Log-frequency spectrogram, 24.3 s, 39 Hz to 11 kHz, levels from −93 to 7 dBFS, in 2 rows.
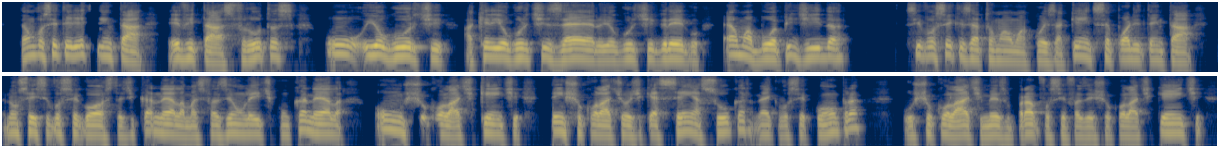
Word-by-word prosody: Então 145 +4 -3
você 160 +2 +1
teria 160 0 +2
que 155 - -19
tentar 145 -3 +1 0.2
evitar 130 -6 +2
as 90 - -3
frutas, 140 +4 -1 0.3
um 180 -2 +1
iogurte, 145 -4 +4 0.2
aquele 145 -1 0
iogurte 135 +1 +2
0, 120 0 +4
iogurte 115 +3 -2
grego, 120 -3 +4 0.2
é 170 - 0
uma 160 -4 +1
boa 125 +2 +5
pedida. 135 -2 0 0.6
Se 165 - -3
você 150 +1 -2
quiser 135 -4 -1
tomar 115 -2 -4
uma 105 -2 -3
coisa 105 -1 -3
quente, 145 -4 -4
você - - -2
pode 120 -1 0
tentar, 105 -4 -2 0.2
não 130 -1 -3
sei 130 0 +2
se - - -4
você 125 -1 -3
gosta 105 -2 +2
de 105 +3 -11
canela, 120 -6 +2
mas 100 0 -4
fazer 110 +2 -2
um 120 -1 -2
leite 115 -1 -2
com 110 -1 -9
canela 120 -5 +2 0.3
ou - - -1
um 150 -4 -1
chocolate - - 0
quente 120 -4 -1 0.3
tem 140 -1 +1
chocolate 110 -5 0
hoje 105 -3 -1
que - - -4
é - - +3
sem 135 +1 +1
açúcar, 135 +4 -1
né, 110 0 -2
que 105 - -19
você 100 -1 -6
compra 130 +10 -2 0.4
o - - -5
chocolate 100 -1 +1
mesmo 100 -2 -1
pra 120 - +4
você - - -6
fazer 95 0 -3
chocolate 95 -1 -3
quente, 125 -3 -2
125 Hz, 160 wpm, -24 LUFS, 110-140 Hz, 0.6 s, boa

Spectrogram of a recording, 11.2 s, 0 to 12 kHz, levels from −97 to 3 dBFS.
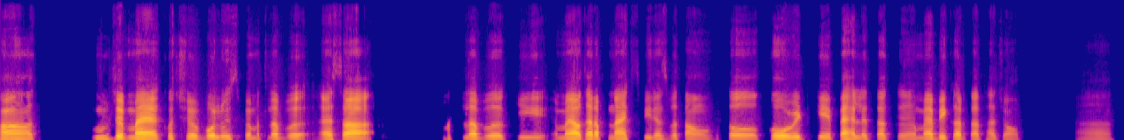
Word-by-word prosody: हाँ। 195 0 +4 0.6
मुझे 180 +3 +3
मैं 170 +1 +8
कुछ 165 0 -11 0.2
बोलूँ 150 +6 +2
इस 185 0 -11
पे 155 - -5
मतलब 140 -2 -5 0.2
ऐसा 160 +6 +3 1.0
मतलब 145 -1 -2 0.3
कि 150 0 -11
मैं 150 +3 +1
अगर 165 +1 +5
अपना 165 0 0
एक्सपीरियंस 155 -1 -8
बताऊँ, 140 0 -8 0.2
तो 160 0 -2
कोविड 155 +2 +3
के 175 0 -2
पहले 145 -4 0
तक 145 0 -7 0.3
मैं 145 0 0
भी 165 - 0
करता 130 -5 -4
था 115 - -14
जॉब। 100 -2 -15 0.6
अ, 110 -1 -21
155 Hz, 145 wpm, -19 LUFS, 140-165 Hz, 1.0 s, मैं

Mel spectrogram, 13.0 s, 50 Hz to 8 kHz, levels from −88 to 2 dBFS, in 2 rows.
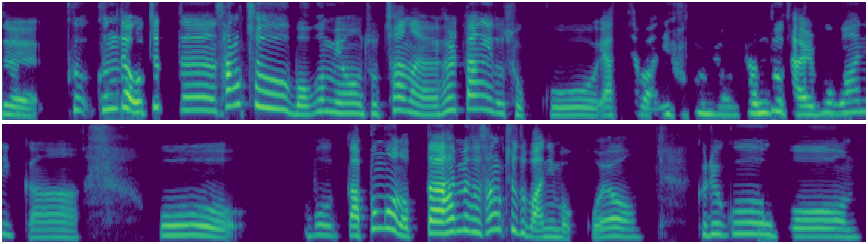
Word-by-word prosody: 네네. 195 -4 -1 0.2
그 315 -2 -7
근데 345 +3 +2
어쨌든 315 0 +2
상추 405 -4 +4
먹으면 240 +1 -1
좋잖아요, 225 -2 -1
혈당에도 320 -3 +1
좋고 190 -3 -6
야채 195 0 -3 0.2
많이 185 +3 -5 0.2
먹으면 205 -5 -4
변도 250 +3 +2
잘 210 -1 +3
보고 245 +1 -5
하니까. 210 -8 -8 0.6
'오. 235 -3 0 0.5
뭐 235 +1 -7
나쁜 390 - +1
건 400 -2 +4
없다.' 280 +7 +8
하면서 330 0 +3
상추도 360 -2 -2
많이 190 +1 0
먹고요. 195 +4 -4 0.4
그리고 265 +1 -3
뭐 205 -1 -2
240 Hz, 280 characters per minute, -24 LUFS, 205-305 Hz, 0.6 s, 없다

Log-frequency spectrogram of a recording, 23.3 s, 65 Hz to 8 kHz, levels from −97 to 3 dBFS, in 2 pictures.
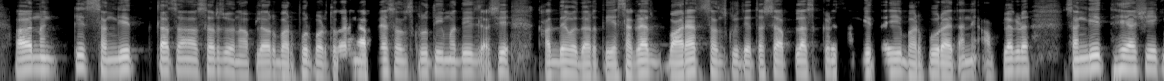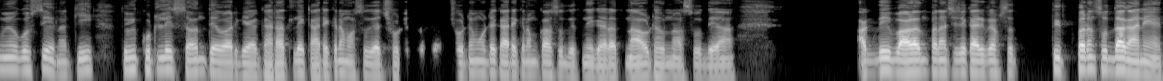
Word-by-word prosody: अ, 125 +2 +6
नक्कीच 130 +2 -4
संगीताचा 125 0 -1
असर 120 +2 -3
जो 120 - -6
आहे 110 - -3
ना 100 - -5
आपल्यावर 105 +1 -2
भरपूर 95 +3 -2
पडतो 95 -4 -3
कारण 110 +1 -3
आपल्या 120 +3 -1
संस्कृतीमध्ये 115 +1 -4
असे 120 0 -3 0.3
खाद्यपदार्थ 100 -2 -2
आहे. 90 0 -1
सगळ्यात 100 +5 +1 0.2
बऱ्याच 100 +4 +3
संस्कृती 105 -1 -5
आहे 100 - -4
तशा 105 +2 -2
आपल्याकडे 110 +1 -3
संगीतही 115 +1 -5
भरपूर 105 +3 -1
आहेत 90 -2 +1
आणि 100 +4 -5
आपल्याकडे 125 +7 -2 0.4
संगीत 130 +4 +1
हे 140 +2 +1
अशी 130 +1 0
एकमेव 135 0 -2
गोष्टी 130 +1 -3
आहे 120 - 0
ना, 105 - -7
की 125 +2 -2 0.3
तुम्ही 130 +1 0
कुठलेही 130 +1 0
सण-त्योहार 115 -4 +1
घ्या, 95 -1 0
घरातले 95 +5 -1
कार्यक्रम 95 +5 -2
असू 100 0 -8
द्या 95 0 +1
छोटे-छोटे, 435 +3 -11 0.2
छोटे-मोठे 110 0 -2
कार्यक्रम 105 0 0
का 100 - 0
असू 100 0 -5
देत 90 -2 -5
नाही, 95 -1 -3
घरात 85 +1 0
नाव 90 +1 +3
ठेवणं 90 -1 -3
असू 85 +2 -7
द्या. 85 0 -1 1.3
अगदी 110 +5 +4
बाळंतपणाचे 115 0 +8
जे 115 - +2
कार्यक्रम 110 0 +5
असतात, 110 +2 -7 0.4
तिथपर्यंतसुद्धा 135 0 +6
गाणी 110 -3 +5
आहेत. 85 -1 -2
110 Hz, 160 wpm, -24 LUFS, 100-125 Hz, 1.3 s, बाळंतपणाचे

